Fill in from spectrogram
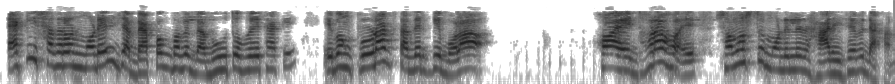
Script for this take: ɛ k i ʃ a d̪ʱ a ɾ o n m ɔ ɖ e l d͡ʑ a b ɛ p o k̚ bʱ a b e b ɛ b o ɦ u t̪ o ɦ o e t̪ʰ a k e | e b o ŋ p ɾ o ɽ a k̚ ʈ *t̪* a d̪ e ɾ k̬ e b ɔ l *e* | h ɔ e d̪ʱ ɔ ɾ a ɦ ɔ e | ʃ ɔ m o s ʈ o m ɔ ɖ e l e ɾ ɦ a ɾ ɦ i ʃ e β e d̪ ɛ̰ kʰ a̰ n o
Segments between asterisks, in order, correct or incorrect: correct, incorrect: a

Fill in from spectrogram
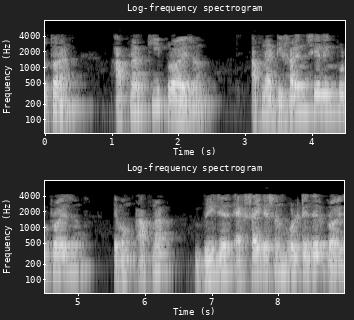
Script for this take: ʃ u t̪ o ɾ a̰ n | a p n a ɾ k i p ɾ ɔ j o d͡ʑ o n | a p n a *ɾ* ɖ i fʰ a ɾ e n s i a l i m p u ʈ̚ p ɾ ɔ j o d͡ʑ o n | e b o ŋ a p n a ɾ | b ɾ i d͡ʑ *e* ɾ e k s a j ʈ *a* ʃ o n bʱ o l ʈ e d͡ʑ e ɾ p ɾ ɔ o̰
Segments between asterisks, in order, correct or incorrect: correct, correct, incorrect: e

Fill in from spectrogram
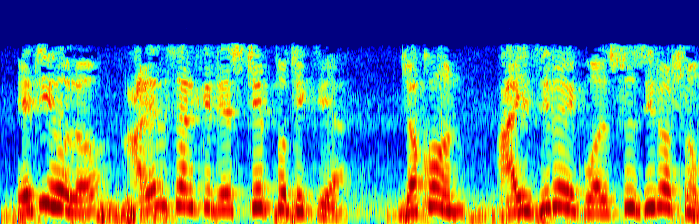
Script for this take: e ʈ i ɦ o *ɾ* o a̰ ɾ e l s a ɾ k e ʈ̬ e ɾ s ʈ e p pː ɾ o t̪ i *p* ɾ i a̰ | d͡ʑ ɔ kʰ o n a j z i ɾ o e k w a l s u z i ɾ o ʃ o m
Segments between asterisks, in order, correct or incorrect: incorrect: l, incorrect: k

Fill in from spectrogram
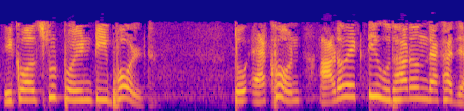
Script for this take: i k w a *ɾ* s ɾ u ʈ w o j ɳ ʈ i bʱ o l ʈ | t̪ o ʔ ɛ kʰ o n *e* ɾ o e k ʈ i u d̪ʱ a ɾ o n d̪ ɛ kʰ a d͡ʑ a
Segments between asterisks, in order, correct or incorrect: incorrect: l, incorrect: a

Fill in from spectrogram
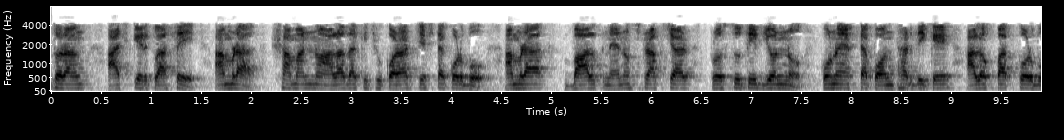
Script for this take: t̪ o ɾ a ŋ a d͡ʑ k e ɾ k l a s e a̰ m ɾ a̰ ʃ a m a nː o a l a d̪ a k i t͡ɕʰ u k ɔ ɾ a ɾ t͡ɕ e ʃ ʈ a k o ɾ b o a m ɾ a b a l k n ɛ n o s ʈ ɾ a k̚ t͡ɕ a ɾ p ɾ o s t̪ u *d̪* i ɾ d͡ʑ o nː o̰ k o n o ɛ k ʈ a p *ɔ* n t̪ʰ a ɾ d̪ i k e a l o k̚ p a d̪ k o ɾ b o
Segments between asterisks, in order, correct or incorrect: incorrect: t̪, correct

